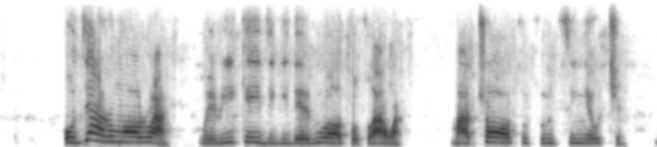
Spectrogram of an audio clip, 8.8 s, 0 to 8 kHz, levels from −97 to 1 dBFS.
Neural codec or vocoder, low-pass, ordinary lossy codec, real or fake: none; 7.2 kHz; Opus, 16 kbps; real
